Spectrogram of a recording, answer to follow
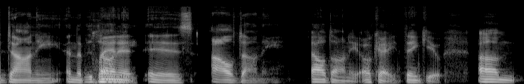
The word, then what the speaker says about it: Aldhani: the uh aldhani and is that how it's pronounced aldhani the people are the Donny and the planet is aldani aldani okay thank you um whenever he talks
